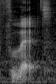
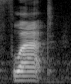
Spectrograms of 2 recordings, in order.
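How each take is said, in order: First: The vowel is changed to an 'eh' sound. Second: The vowel is an open 'a' sound. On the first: The speaker calls it wrong. "That's the way that a Dutch speaker pronounces the English word flat" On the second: The speaker calls it right. "in English, we say flat"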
